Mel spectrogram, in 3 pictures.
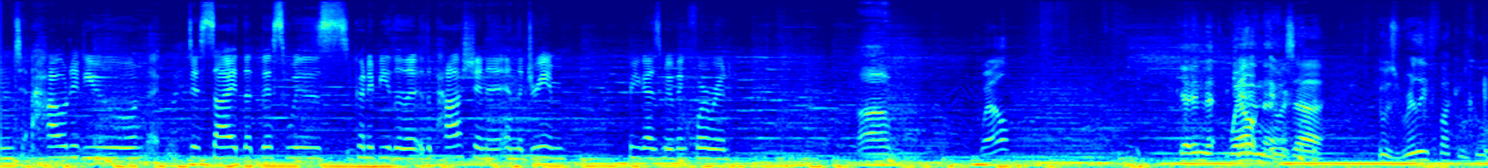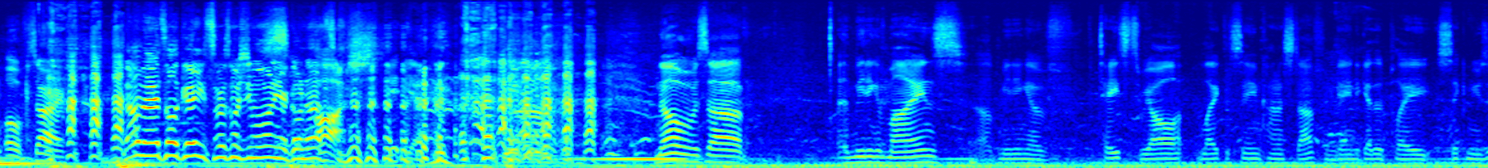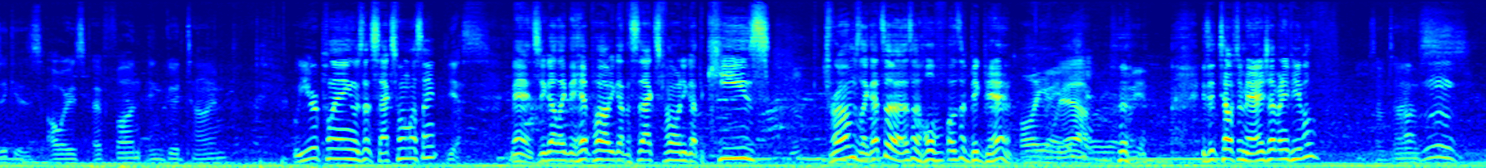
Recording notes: The Dream Zine and GRadio.ca booth at North Country Fair. There were a lot of people around the mics, and a lot of music in the background.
